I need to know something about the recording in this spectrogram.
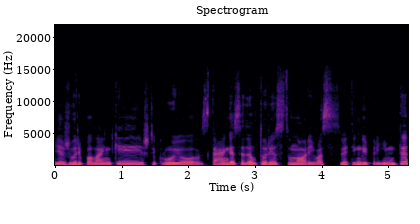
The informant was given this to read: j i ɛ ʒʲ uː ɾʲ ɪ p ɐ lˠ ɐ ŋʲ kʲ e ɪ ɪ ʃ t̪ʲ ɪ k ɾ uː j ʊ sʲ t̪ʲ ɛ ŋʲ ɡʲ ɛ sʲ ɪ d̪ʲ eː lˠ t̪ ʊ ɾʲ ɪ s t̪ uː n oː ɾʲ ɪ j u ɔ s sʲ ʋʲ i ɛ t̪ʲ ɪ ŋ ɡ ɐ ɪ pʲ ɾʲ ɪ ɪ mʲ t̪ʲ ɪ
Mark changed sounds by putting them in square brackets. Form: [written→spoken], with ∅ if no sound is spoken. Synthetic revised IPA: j i ɛ ʒʲ uː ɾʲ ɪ p ɐ lˠ ɐ ŋʲ kʲ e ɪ ɪ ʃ t̪ʲ ɪ k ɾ uː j ʊ sʲ t̪ʲ ɛ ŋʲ ɡʲ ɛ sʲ ɪ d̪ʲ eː lˠ t̪ ʊ ɾʲ ɪ s t̪ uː n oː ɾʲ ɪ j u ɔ s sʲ ʋʲ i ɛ t̪ʲ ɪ ŋ ɡ ɐ ɪ pʲ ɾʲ ɪ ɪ mʲ t̪ʲ ɪ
